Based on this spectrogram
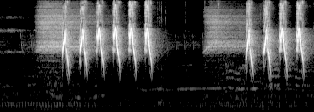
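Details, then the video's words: Ciblek kristal lure song: two bursts of six sharp, buzzy descending chirps, each preceded by a brief hiss-like rise, with a pause between. "Pancingan Ciblek Kristal Gacor, Pemanggil Burung Ciblek Hutan Agar Langsung Respon"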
